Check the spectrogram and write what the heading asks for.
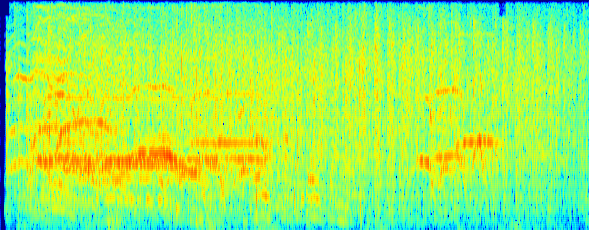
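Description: audience applauding

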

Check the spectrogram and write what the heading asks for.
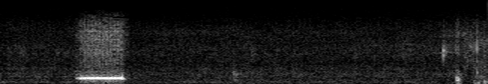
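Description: telephone call ringing

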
